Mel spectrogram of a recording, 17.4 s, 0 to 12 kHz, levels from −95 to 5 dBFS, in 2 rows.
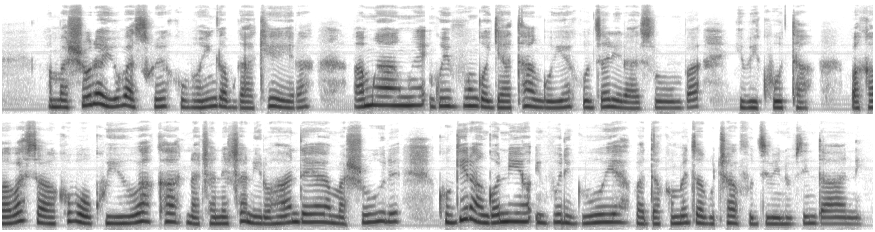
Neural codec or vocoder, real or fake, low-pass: none; real; 10.8 kHz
